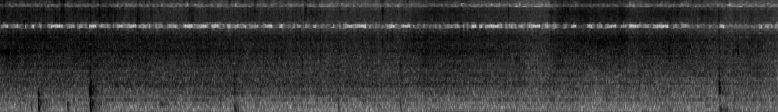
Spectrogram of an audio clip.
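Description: Shrimp frying in Italian dressing in a pan, a quiet steady sizzle with a few soft knocks and utensil taps.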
